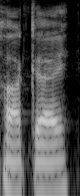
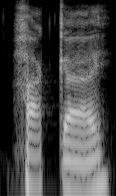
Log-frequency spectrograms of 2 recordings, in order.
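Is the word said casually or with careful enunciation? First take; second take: casually; carefully. First: The word is said casually, without careful enunciation. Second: The word is said with careful, clear enunciation.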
